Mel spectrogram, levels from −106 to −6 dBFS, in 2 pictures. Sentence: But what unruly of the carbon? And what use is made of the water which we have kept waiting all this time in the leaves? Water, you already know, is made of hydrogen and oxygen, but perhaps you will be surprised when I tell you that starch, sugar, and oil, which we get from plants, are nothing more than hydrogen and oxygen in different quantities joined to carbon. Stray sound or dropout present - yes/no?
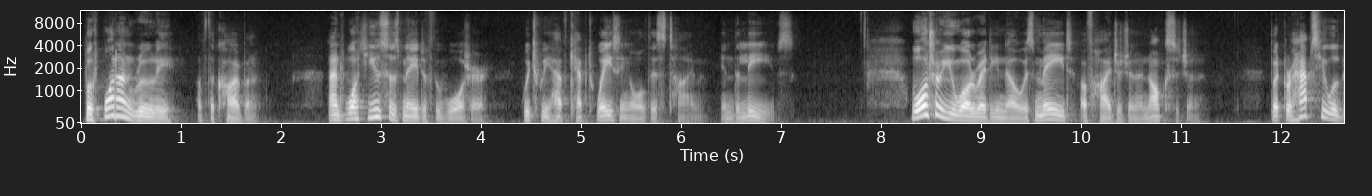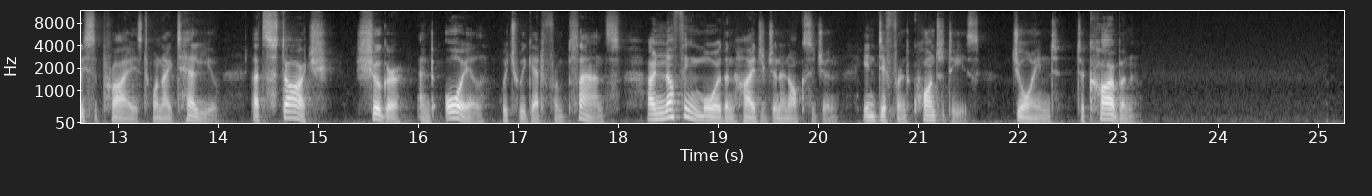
no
